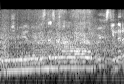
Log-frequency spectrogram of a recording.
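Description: A car driving past on the road, its engine note steady and rising slowly as it accelerates.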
